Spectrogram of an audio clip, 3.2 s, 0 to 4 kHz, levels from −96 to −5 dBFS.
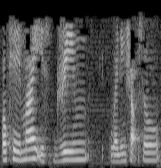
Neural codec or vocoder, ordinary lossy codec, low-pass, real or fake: none; MP3, 16 kbps; 3.6 kHz; real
